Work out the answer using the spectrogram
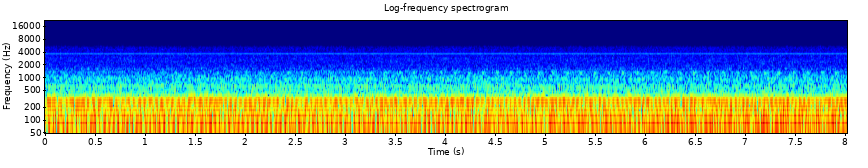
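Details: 1997 328i on a morning cold start, idling rough with a low, slightly uneven throb and a steady hum over it; cause not identified.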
